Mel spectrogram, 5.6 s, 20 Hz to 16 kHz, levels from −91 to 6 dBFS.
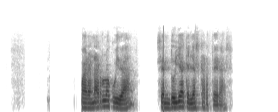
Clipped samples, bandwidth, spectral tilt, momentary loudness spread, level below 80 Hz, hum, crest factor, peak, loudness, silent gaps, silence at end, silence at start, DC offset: under 0.1%; 7.2 kHz; -8.5 dB/octave; 11 LU; -56 dBFS; none; 20 dB; -4 dBFS; -20 LUFS; 2.80-3.12 s; 1.05 s; 1.6 s; under 0.1%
